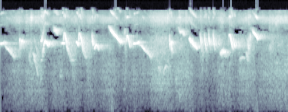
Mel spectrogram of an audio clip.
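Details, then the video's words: Continuous twittering song of a Black-throated canary, a fast jumble of high, swooping slurred notes and trills with brief buzzy elements, filling the whole stretch over a steady high hiss. "Serinus Atrogularis"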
